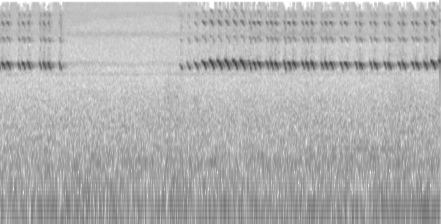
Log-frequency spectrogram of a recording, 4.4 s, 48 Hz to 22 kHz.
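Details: A cricket, recorded near a home on 7 September 2023, chirps with a steady, high, pulsing trill that stops briefly and then resumes.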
